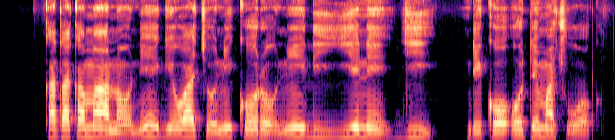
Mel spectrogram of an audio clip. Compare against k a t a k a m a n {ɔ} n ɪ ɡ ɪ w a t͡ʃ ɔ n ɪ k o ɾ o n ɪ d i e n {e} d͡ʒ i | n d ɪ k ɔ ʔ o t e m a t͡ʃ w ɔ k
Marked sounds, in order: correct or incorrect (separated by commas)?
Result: correct, correct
